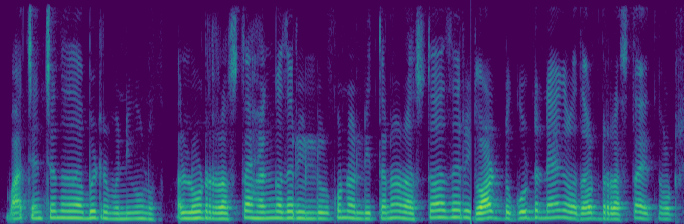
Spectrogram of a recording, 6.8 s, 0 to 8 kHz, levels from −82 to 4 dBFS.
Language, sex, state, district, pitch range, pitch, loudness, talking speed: Kannada, female, Karnataka, Bijapur, 205-235 Hz, 220 Hz, -20 LUFS, 150 wpm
